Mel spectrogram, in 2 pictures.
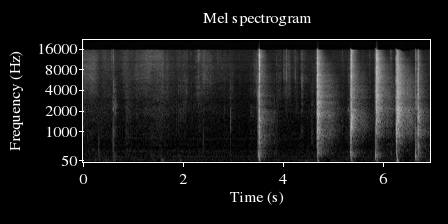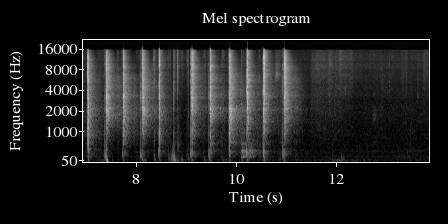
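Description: A fast series of about eighteen loud bangs, roughly three a second, starting about three and a half seconds in and stopping some seven seconds later.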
